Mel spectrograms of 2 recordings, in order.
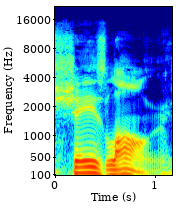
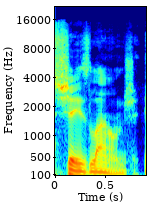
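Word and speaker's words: Chaise Longue: And they're from the UK, and the song is called Chaise Long, is how they pronounce it. Chaise Long. – Chaise Long. – Instead of Chaise Lounge.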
